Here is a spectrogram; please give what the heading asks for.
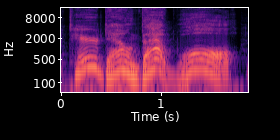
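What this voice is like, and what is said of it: Imitates another person's voice. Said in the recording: “How do you like my impression?”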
